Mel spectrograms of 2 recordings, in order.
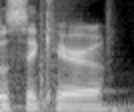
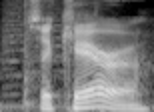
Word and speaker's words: Sequera: Sequera. Said it right? Almost. Sequera. Sequera. Yep. Is it really? Yeah, there's no G. It's a Q.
